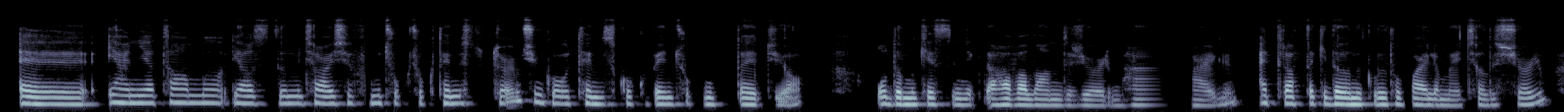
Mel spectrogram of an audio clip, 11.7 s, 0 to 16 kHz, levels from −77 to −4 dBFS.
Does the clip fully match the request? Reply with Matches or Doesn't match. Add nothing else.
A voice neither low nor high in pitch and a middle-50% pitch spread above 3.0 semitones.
Doesn't match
